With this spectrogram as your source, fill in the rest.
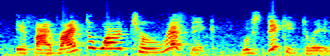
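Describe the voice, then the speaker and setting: Moderate pace and fairly high pitch in a woman's put-on character voice. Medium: read story. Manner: brisk, self-encouraging.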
